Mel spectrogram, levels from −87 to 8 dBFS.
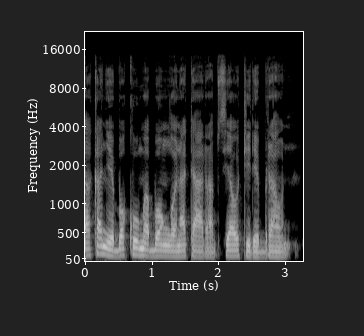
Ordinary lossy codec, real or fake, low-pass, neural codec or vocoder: none; real; 14.4 kHz; none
